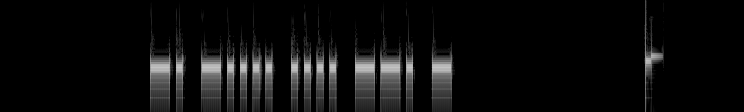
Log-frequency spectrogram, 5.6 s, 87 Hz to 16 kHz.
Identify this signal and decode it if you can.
Morse code, heard as a keyed tone, about 25 wpm, 700 Hz. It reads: N6HGT
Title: USA Call Signs - 5 Characters - 3x Character Spacing - 25wpm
